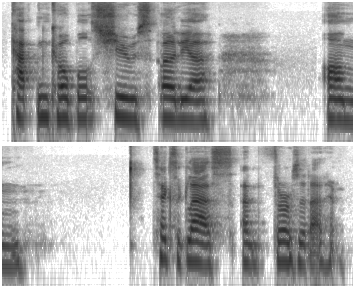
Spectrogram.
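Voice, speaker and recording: A woman playing a mystery role-playing game, improvising her character's actions and words. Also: medium pitch.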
